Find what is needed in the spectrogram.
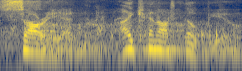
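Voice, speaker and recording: The man uses a put-on character voice at a moderate pace. Clear background noise and a slight echo are present. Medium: video game. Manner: haughty.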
